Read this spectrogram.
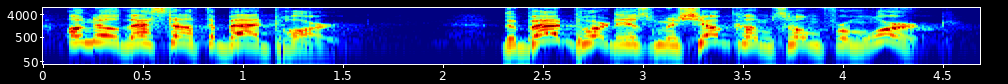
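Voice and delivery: ordinary talk, nothing marked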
